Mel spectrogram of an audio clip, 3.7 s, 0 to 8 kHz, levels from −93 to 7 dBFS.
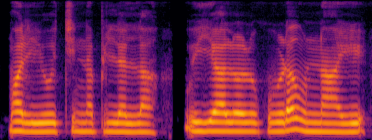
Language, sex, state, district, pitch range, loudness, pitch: Telugu, male, Telangana, Hyderabad, 185-195 Hz, -15 LUFS, 190 Hz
